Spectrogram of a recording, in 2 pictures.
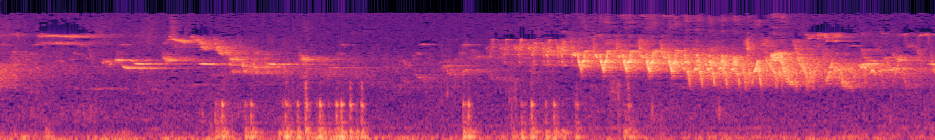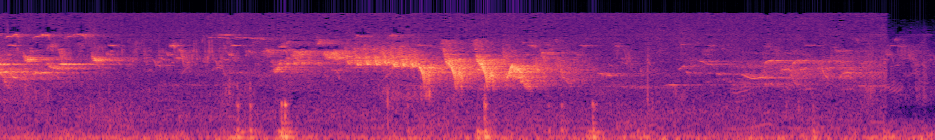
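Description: Wild birds singing and calling in rapid, trilled chirps, loudest about four to six seconds in. A few low thuds come in the first three seconds.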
